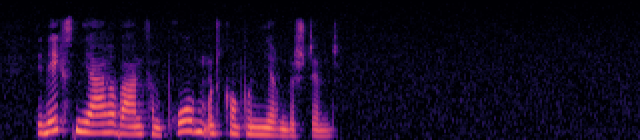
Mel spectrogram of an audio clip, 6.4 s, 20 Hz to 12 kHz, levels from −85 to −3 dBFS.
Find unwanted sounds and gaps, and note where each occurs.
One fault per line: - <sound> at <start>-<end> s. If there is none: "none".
none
